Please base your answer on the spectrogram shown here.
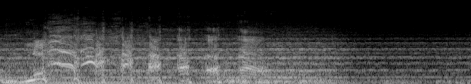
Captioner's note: evil laughter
